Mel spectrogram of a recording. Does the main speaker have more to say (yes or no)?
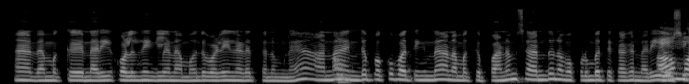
no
